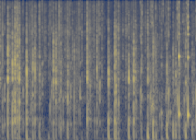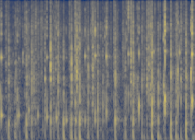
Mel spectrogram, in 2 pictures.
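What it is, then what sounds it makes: Molded paper pulp food tray. An empty, thin-walled beige molded paper pulp compartment tray is held in both hands and tapped and scratched with the fingertips close to the microphone. A rapid, uneven series of short, dull, low-heavy taps that stop almost instantly comes through, mixed with soft, papery scratching in between.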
